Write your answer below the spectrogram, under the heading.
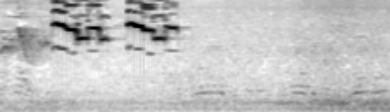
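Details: Home-kept Oriental magpie-robin singing in May: two loud, buzzy, harmonic-rich phrases about a second apart, then quieter background murmur.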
